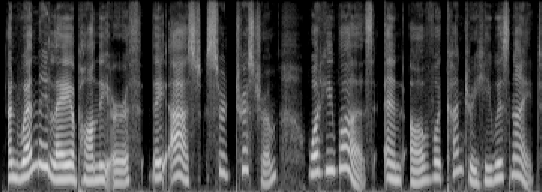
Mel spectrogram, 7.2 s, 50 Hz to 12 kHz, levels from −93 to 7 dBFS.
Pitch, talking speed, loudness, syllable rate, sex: 240 Hz, 175 wpm, -19 LUFS, 4.1 syllables/s, female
